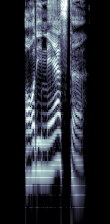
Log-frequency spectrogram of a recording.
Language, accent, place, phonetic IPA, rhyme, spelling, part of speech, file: German, Germany, Berlin, [ɔʁdiˈnɛːɐ̯stə], -ɛːɐ̯stə, ordinärste, adjective, De-ordinärste.ogg
- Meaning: inflection of ordinär: 1. strong/mixed nominative/accusative feminine singular superlative degree 2. strong nominative/accusative plural superlative degree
